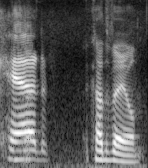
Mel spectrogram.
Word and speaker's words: Cadfael: How is it pronounced? Cadvale.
